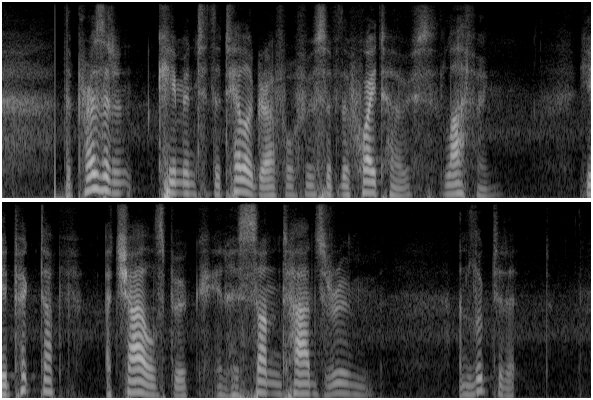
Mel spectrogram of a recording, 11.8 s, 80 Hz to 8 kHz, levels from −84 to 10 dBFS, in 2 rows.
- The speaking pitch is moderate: Yes, medium, 145 Hz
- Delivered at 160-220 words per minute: No, average, 145 wpm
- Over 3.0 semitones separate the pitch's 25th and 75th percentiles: Yes, average, 3.9 semitones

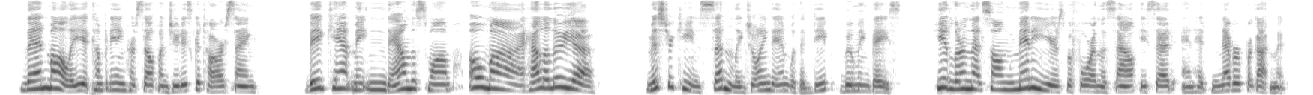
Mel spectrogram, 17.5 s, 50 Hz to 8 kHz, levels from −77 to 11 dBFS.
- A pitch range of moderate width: No, wide, 6.5 semitones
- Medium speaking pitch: No, high, 235 Hz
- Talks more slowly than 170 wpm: Yes, average, 155 wpm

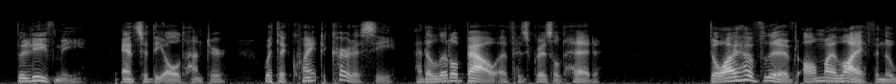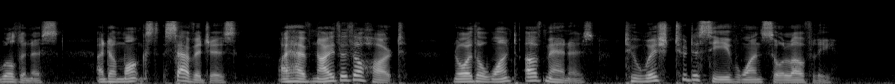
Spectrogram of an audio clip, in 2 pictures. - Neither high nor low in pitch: No, low, 120 Hz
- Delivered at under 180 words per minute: Yes, average, 160 wpm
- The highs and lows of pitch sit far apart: Yes, wide, 6.0 semitones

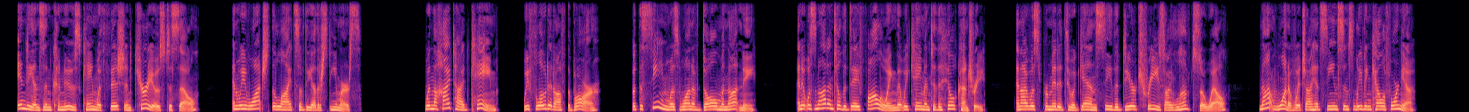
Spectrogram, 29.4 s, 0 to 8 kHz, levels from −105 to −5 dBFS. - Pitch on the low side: No, high, 215 Hz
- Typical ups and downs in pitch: Yes, average, 3.7 semitones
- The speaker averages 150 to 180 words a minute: Yes, average, 155 wpm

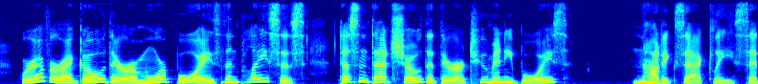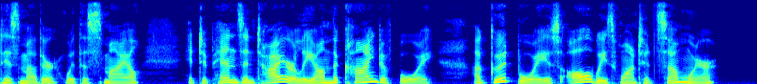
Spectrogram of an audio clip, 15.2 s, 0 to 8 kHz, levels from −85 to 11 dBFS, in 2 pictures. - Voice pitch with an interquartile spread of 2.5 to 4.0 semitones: No, average, 4.7 semitones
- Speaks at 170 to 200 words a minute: No, average, 160 wpm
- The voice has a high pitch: Yes, high, 195 Hz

